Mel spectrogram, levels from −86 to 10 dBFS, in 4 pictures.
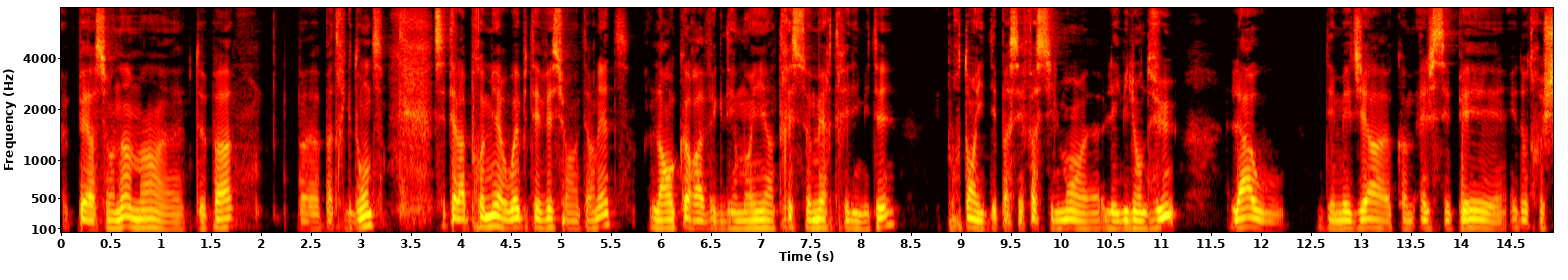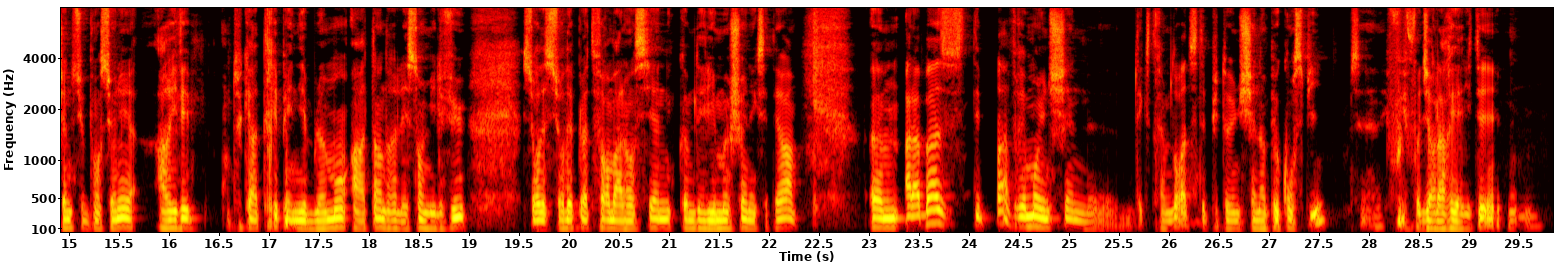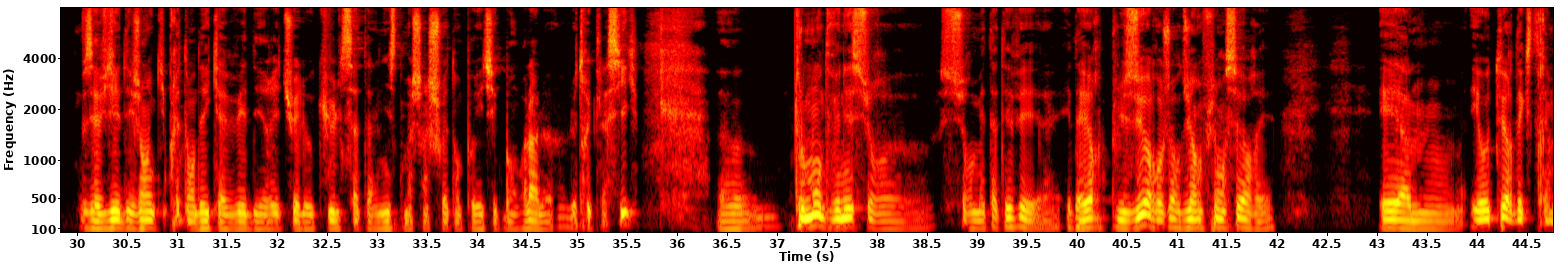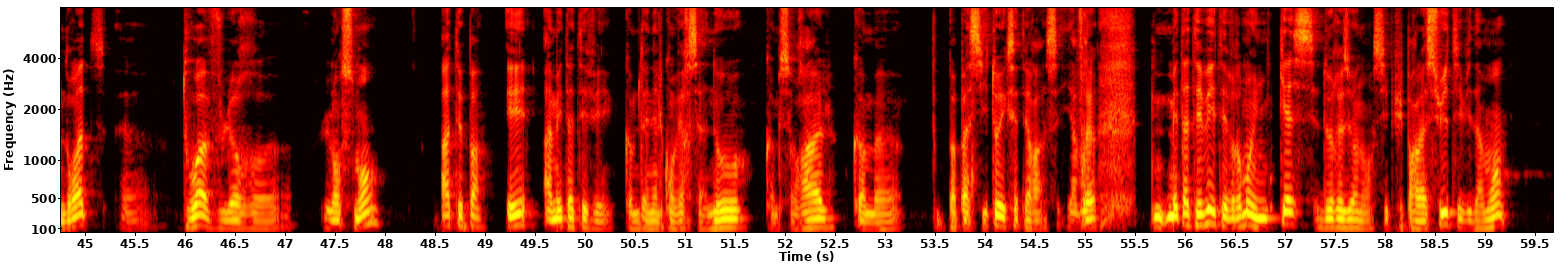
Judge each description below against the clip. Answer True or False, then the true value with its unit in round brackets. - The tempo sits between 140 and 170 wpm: True (165 wpm)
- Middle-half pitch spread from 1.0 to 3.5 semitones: True (2.7 semitones)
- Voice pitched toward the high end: False (110 Hz)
